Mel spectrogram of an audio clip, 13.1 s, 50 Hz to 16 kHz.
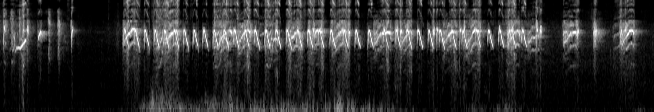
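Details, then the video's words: Small birds used as a trapping lure: a few high whistles, then a long unbroken run of rapid, upswept zipping notes lasting about eight seconds, over low background rumble, before scattered chirps return. "MP3 BURCIL COCOK UNTUK PIKAT SEGALA JENIS BURUNG KECIL"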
